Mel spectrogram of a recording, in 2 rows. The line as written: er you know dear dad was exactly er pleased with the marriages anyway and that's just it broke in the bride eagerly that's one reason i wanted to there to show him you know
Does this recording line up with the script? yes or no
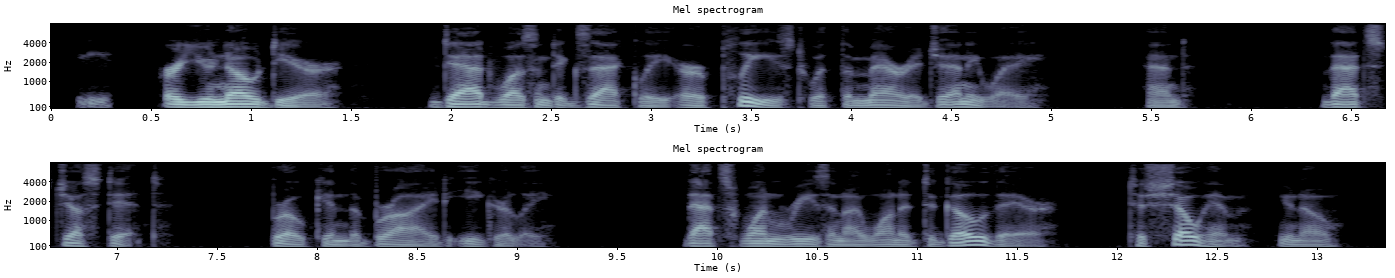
no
